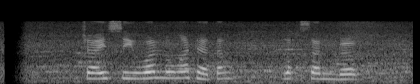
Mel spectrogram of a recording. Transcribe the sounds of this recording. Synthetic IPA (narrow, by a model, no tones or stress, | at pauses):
t͡ʃaisiwɔnluŋaɖ̥ä̤t̪əŋlɛksanbərk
